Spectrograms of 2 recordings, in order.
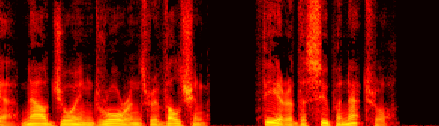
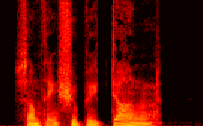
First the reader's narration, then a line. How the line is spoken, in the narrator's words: he muttered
